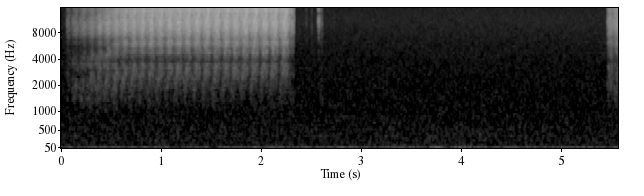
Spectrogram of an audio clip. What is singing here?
Chorthippus bornhalmi, an orthopteran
